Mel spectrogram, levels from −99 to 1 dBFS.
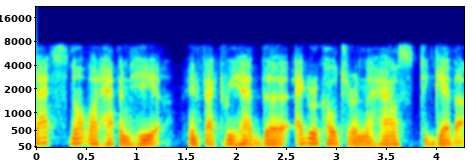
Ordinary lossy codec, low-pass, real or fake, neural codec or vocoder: Opus, 32 kbps; 7.2 kHz; real; none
